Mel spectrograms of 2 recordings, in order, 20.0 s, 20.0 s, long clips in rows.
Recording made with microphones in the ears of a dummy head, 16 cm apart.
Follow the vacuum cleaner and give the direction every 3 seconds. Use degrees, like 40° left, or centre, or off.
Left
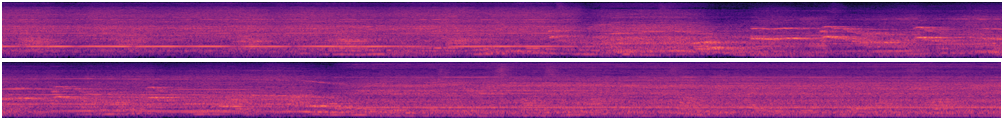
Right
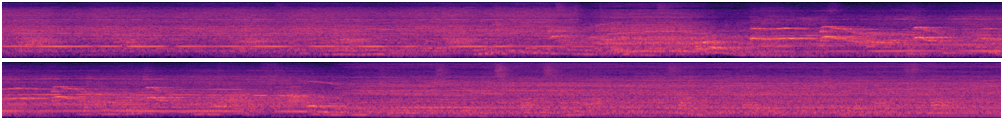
30° left, 10° left, 20° right, 20° left, 30° left, 30° left, 30° left.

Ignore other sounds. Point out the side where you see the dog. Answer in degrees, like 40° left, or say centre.
40° right.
